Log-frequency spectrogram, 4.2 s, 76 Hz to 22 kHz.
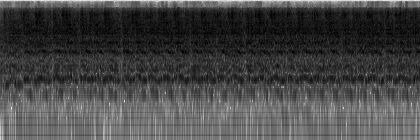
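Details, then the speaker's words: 1969½ Dodge Super Bee, 440 Six Pack, 4-speed, remote fuel tank: steady cranking whir with no firing despite spark; fuel leaking from mismatched fuel line sizes and loose carburetor fittings. "had plenty fuel i know it had spark but it wouldn't fire"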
